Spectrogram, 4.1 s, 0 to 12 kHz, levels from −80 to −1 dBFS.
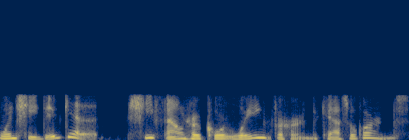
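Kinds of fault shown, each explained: G.729 codec: Throughout, the speech is cut off above 4 kHz and sounds plainly rough and synthetic, which fits an 8 kbit/s G.729A codec rebuilding it from a vocal tract filter, pitch predictor and sparse pulses. Unlike a simple low-pass filter, it also adds this buzzy graininess.
VoIP packet loss concealed by the speech codec: At 0.83 s, 140 ms of speech is lost, and at 2.67 s, 60 ms is lost. The decoder stretches its last pitch and filter into a fading buzzy tone or coloured noise instead of the silence or click of a plain dropout, leaving the speech weak briefly afterwards.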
